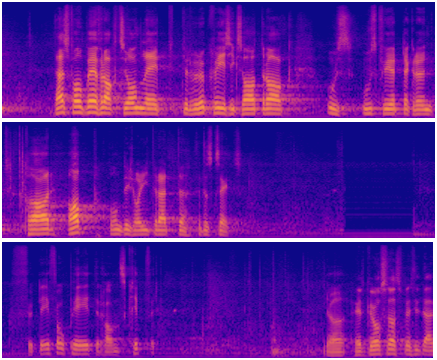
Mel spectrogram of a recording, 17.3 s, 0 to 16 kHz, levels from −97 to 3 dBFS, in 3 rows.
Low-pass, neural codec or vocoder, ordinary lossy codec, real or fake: 14.4 kHz; autoencoder, 48 kHz, 128 numbers a frame, DAC-VAE, trained on Japanese speech; none; fake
